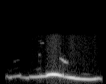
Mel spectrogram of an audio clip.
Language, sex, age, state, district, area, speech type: Bengali, female, 18-30, West Bengal, Darjeeling, urban, conversation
